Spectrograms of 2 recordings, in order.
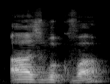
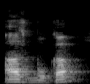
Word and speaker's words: азбука: Donc hier écouté par la suite l'enregistrement, donc j'avais dit Azbukva, puisque Bukva ça veut dire lettre, mais au fait c'est Azbuka.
